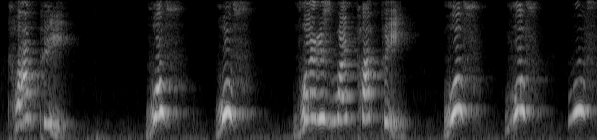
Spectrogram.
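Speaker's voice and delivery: very high, loud yapping call; squealed, urgent dog mother; mama dog calling. Acted. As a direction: call out frantically for a lost pup, with barks. Mama dog calls lost puppy.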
